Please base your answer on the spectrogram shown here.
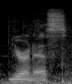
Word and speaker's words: Uranus: Uranus is the correct pronunciation.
